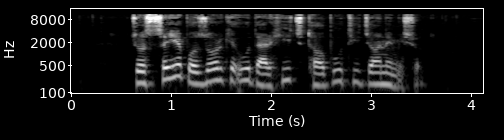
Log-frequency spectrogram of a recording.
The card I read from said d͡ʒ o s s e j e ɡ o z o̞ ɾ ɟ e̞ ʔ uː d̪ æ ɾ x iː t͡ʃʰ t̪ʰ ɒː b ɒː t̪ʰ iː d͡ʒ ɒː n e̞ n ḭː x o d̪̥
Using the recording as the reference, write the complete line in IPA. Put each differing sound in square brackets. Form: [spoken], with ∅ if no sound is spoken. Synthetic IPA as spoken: d͡ʒ o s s e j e [b] o z o̞ ɾ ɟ e̞ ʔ uː d̪ æ ɾ [h] iː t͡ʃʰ t̪ʰ ɒː b [uː] t̪ʰ iː d͡ʒ ɒː n e̞ [m] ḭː [ʃ] o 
